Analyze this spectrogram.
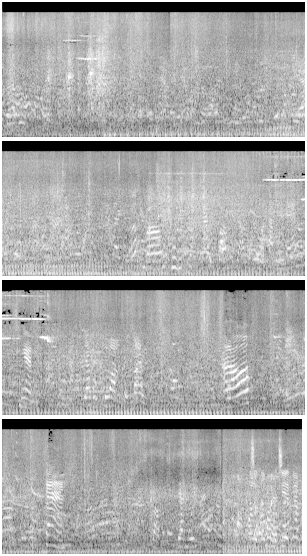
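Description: Motorbike engines hum and pass by close.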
